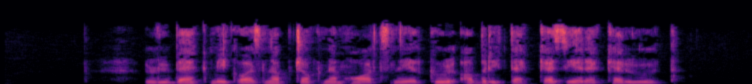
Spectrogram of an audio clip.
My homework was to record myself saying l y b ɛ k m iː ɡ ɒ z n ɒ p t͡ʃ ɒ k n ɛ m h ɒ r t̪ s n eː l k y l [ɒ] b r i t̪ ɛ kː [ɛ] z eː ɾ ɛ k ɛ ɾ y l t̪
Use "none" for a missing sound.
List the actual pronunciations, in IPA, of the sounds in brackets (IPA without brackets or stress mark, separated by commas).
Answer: ɒ, ɛ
